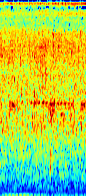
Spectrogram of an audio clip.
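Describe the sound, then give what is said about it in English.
Water flows steadily in a stream, a continuous rushing, babbling wash at an even loudness throughout, with no voices. “I'm going to take a few moments and I'm going to allow my voice to be quiet, allowing each of you to hear the sounds of nature, the sounds of water the beautiful sounds”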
